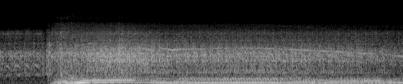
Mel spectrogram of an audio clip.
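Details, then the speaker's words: BMW M30B35 petrol engine on a road test after power steering pump bracket was rebuilt to properly tension the belt: runs steadily with steering at full lock, no belt squeal that previously occurred at full lock and in wet weather. "но сейчас я поворачиваю его в крайнее положение и у нас никаких посторонних звуков нет этих скрипящих визжащие во вот этого ремня он пропал"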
